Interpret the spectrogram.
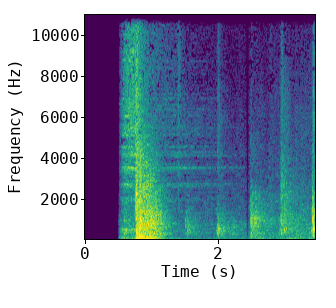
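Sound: door being slammed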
